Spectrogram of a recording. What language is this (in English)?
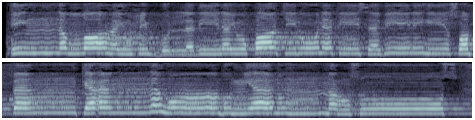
Arabic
